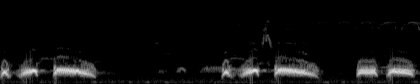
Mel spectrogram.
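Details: Spotted dove calling as a lure for trapping wild doves: low, hoarse, mellow coos in two bursts, about three notes then a pause of over a second, then five more coos, the longer notes slightly falling.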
